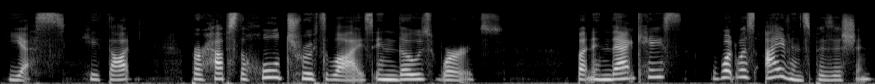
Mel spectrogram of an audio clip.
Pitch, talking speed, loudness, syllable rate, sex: 245 Hz, 130 wpm, -19 LUFS, 3.6 syllables/s, female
